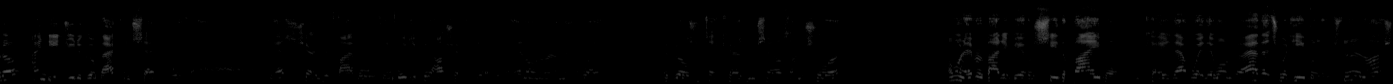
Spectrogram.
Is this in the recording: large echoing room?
yes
